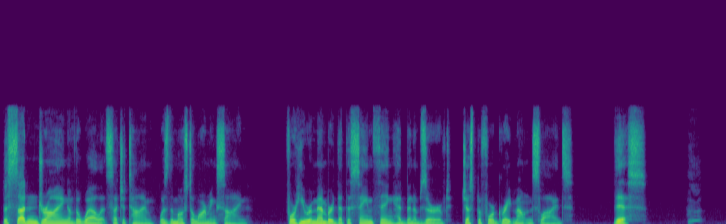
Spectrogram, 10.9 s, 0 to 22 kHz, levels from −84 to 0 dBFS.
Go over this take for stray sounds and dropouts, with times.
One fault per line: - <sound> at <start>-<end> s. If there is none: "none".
- breath at 10.3-10.6 s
